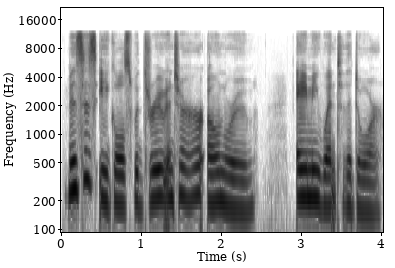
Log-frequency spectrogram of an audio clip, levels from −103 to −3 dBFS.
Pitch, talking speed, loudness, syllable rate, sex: 200 Hz, 180 wpm, -18 LUFS, 4.9 syllables/s, female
